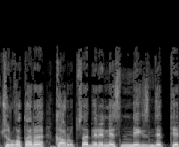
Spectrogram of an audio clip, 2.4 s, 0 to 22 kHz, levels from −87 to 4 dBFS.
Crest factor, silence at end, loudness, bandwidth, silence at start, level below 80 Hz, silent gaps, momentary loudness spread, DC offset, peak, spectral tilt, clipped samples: 10 dB; 0 s; -19 LUFS; 15 kHz; 0.05 s; -54 dBFS; none; 5 LU; under 0.1%; -8 dBFS; -4.5 dB/octave; under 0.1%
